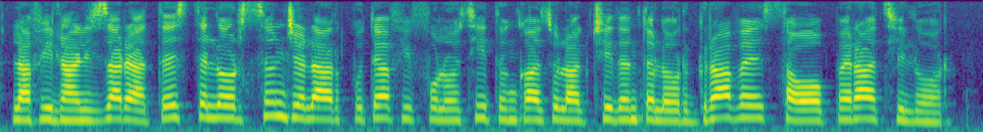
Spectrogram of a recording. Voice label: natural fem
